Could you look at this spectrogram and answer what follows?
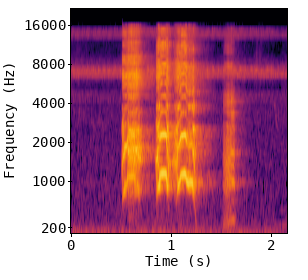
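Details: A pale, white-legged red junglefowl used as a trapping decoy, crowing during a lure-training session: one loud, clipped crow in four parts, a sharp opening note, a longer double-humped middle and a short abrupt final note, with a quiet background.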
